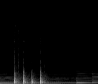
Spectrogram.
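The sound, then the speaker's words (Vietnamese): Four rapid, sharp knocks on a door in quick succession, followed by two fainter, more tonal thuds. “Bên ngoài tiếng gõ cửa lại vang lên dồn dập”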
